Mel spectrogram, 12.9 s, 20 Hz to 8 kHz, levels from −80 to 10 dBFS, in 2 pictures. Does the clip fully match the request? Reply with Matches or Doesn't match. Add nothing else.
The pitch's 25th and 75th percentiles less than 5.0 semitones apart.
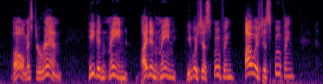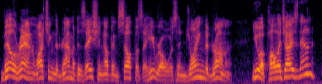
Doesn't match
